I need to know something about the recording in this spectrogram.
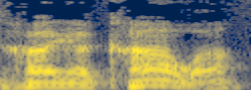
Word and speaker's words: Hayakawa: a lot of people do last name is hayakawa Hawa which means in Japanese which means fast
